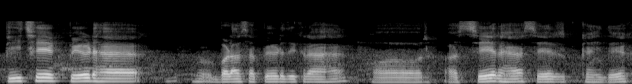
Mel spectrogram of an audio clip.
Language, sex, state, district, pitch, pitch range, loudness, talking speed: Hindi, male, Bihar, East Champaran, 125 Hz, 120-140 Hz, -18 LUFS, 140 wpm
